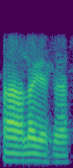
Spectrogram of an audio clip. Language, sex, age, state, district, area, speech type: Telugu, male, 60+, Andhra Pradesh, Sri Balaji, urban, conversation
